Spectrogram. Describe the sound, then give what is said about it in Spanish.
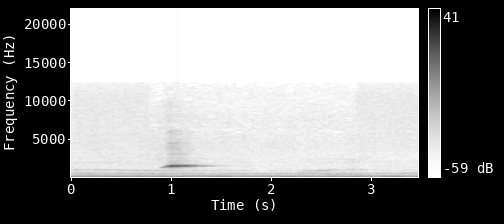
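A person gives a single short whistle, sliding up and then holding a high note, heard briefly over a steady low rumble. “un silbido me llamó la atención.”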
